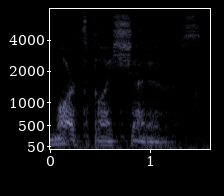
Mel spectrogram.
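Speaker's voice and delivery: deep slow Game of Thrones style title read; low epic voice. Acted. Reading the book title to viewers in a deep epic trailer voice. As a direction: announce it like an epic fantasy trailer. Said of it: "Game of Thrones voice".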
